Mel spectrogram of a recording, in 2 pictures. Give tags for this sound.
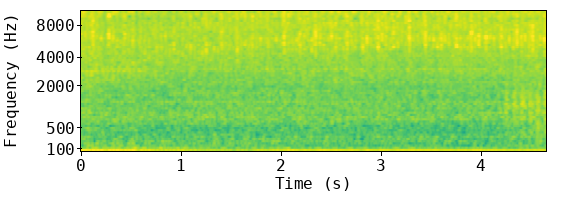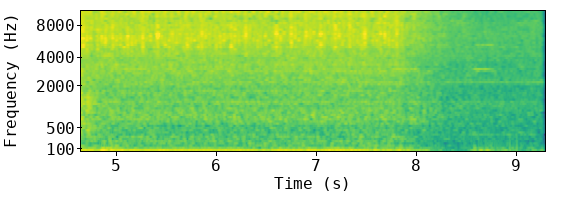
beetle car engine idle road running Volkswagen

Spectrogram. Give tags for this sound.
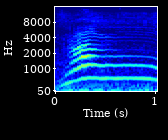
annoyed cat

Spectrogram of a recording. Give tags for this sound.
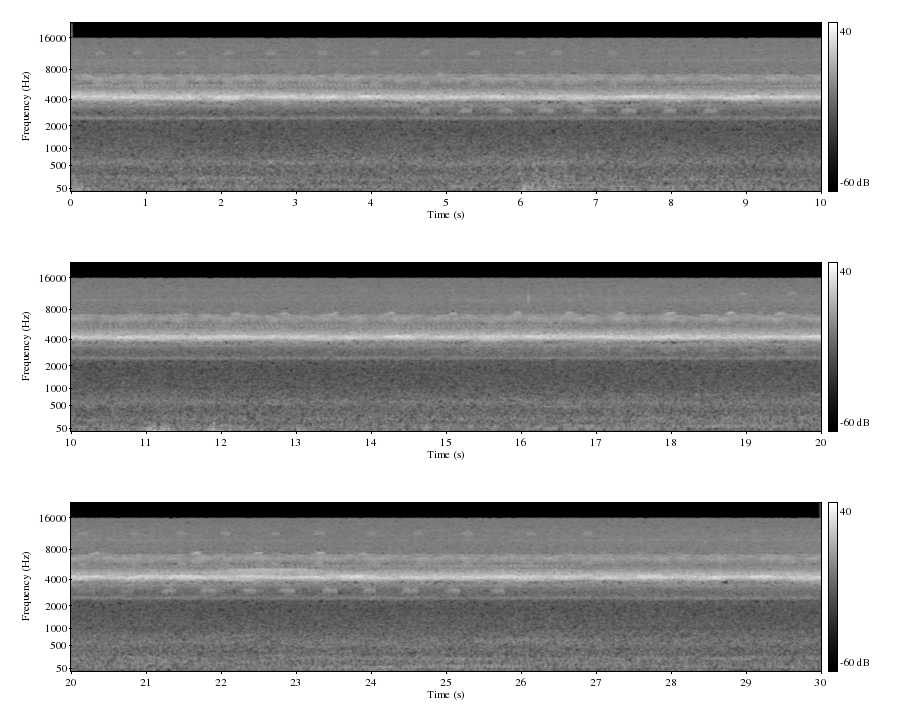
ambiance Cincinnati crickets dusk field-recording loop loopable nature night nighttime

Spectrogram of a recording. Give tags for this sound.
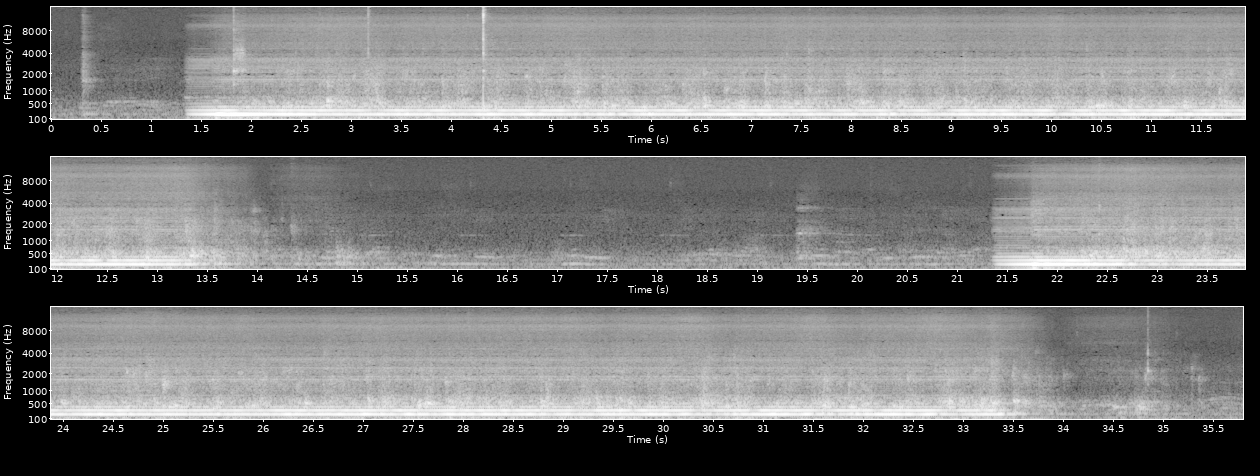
washing machine automatic washer

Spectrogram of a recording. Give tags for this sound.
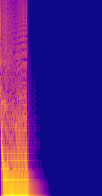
Bassdrum Hardcore Hardcore-Kick Hardstyle Hardstyle-Kick Kick Rawstyle Rawstyle-Kick

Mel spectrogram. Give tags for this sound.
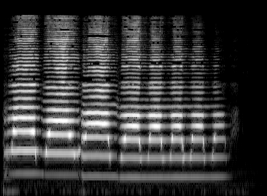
comic funny crying comedy cartoon wah cry brass trumpet sad

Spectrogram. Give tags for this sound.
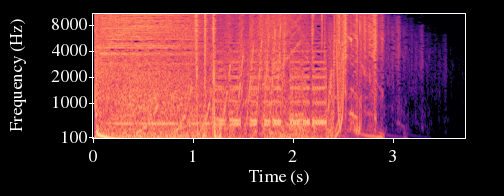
imaging wipe

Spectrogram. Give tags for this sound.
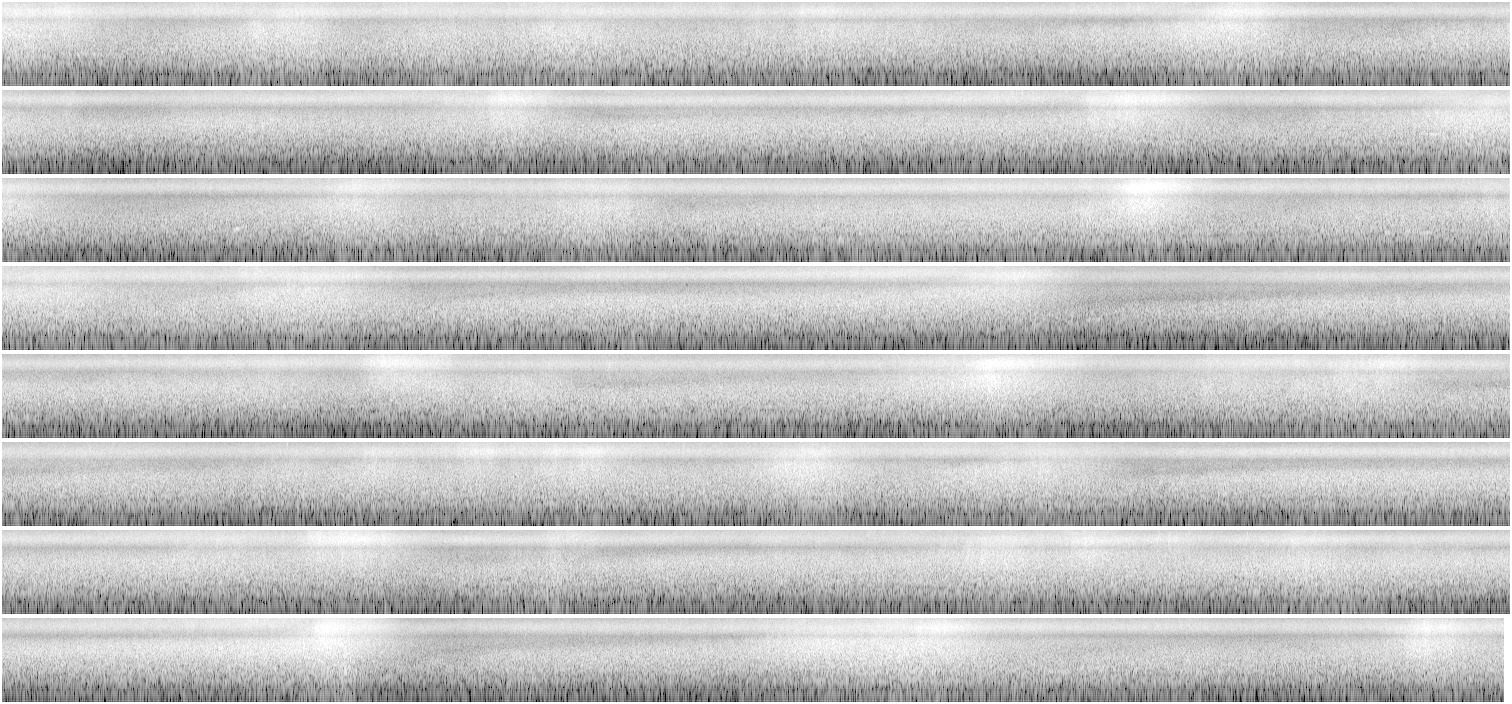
sea soundscape Cornwall waves nature atmosphere field-recording ambience beach children-playing England

